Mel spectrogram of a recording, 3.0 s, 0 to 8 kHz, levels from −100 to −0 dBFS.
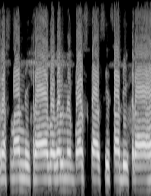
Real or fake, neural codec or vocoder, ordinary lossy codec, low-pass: real; none; none; none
